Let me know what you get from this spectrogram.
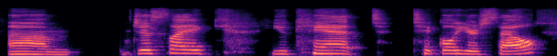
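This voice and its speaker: A lively woman in her thirties from Texas talks as a podcast guest. She is animated and playful, with frequent laughter running through her casual chat. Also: fairly high pitch, takes it slowly. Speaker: podcast guest, flirt coach.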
